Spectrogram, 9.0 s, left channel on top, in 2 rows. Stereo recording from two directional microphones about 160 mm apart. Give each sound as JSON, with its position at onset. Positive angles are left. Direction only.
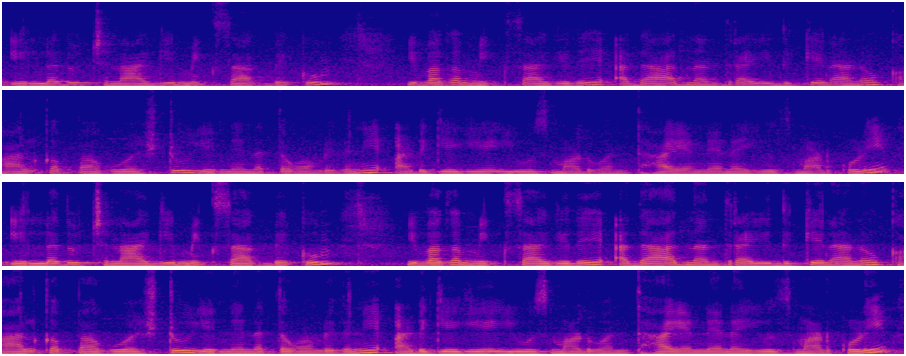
{"t": 0.0, "sound": "a woman's voice", "side_deg": -25}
